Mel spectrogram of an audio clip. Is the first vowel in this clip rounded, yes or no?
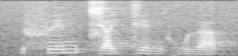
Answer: no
